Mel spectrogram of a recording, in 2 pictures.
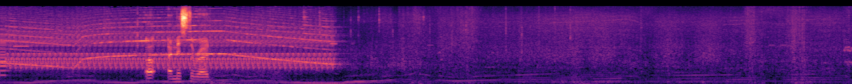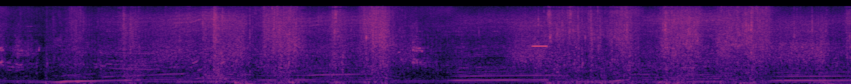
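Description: A car engine revs up and down as the car drives over rough ground.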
